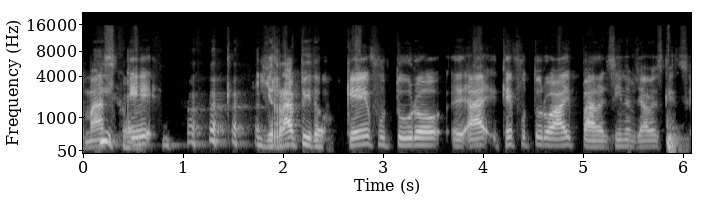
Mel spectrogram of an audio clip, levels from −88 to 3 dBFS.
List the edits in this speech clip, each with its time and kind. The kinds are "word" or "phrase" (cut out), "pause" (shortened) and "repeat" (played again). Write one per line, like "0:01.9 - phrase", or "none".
0:02.6 - pause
